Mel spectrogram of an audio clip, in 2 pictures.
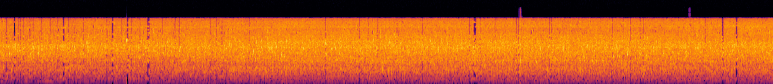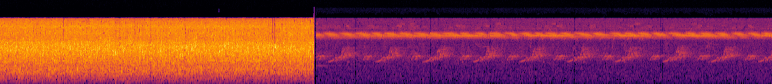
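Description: Running water of a stream, a steady rushing, cuts off abruptly about three-quarters of the way through. Insects follow, much quieter: a steady high-pitched buzz with a short chirp repeated a little faster than once a second.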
